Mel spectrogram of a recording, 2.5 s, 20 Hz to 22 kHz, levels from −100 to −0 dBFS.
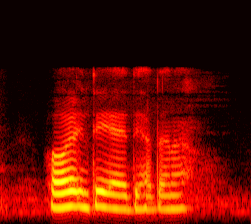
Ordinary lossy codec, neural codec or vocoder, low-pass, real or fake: MP3, 96 kbps; none; 7.2 kHz; real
